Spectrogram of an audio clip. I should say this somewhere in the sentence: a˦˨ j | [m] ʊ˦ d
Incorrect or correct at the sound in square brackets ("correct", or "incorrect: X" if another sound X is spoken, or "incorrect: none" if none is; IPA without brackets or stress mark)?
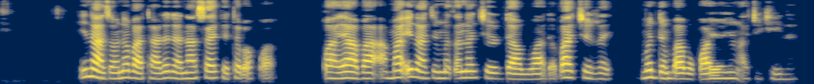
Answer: correct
